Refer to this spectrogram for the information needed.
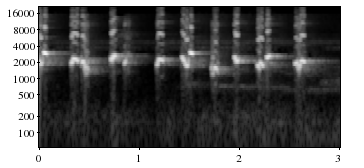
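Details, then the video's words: Trucuk ropel song aimed at stirring rival birds: a tight string of bright chirps and brief slurred whistles, about three notes each second, with no other sounds. "kicau suara trucuk ropel memancing emosi lawan"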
